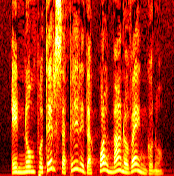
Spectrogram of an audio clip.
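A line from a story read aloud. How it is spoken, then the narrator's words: Exclaimed. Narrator (Italian): esclamava Benedetto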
